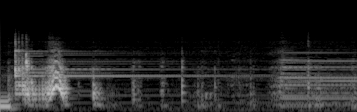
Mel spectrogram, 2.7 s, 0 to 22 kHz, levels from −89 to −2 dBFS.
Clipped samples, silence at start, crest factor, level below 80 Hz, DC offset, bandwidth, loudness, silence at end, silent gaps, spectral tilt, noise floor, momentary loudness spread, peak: under 0.1%; 0 s; 22 dB; -74 dBFS; under 0.1%; 7.8 kHz; -32 LUFS; 0 s; none; -5.5 dB/octave; -58 dBFS; 22 LU; -14 dBFS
